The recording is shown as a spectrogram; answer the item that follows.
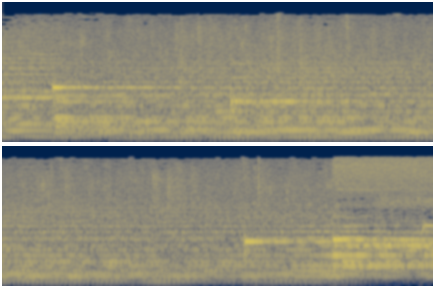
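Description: Background music: slow, sustained chords and held notes that change every second or so, over an even hiss like falling rain.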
